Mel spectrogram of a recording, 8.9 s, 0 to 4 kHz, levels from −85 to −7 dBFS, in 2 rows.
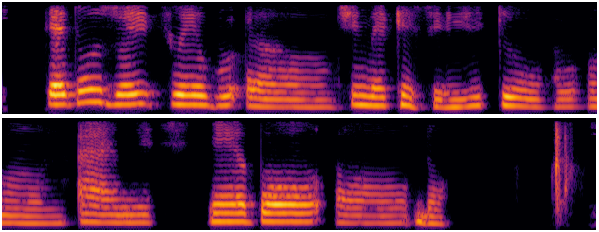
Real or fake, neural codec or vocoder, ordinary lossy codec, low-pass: fake; codec, 24 kHz, 0.9 kbps, WavTokenizer, medium music audio release; none; 3.6 kHz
